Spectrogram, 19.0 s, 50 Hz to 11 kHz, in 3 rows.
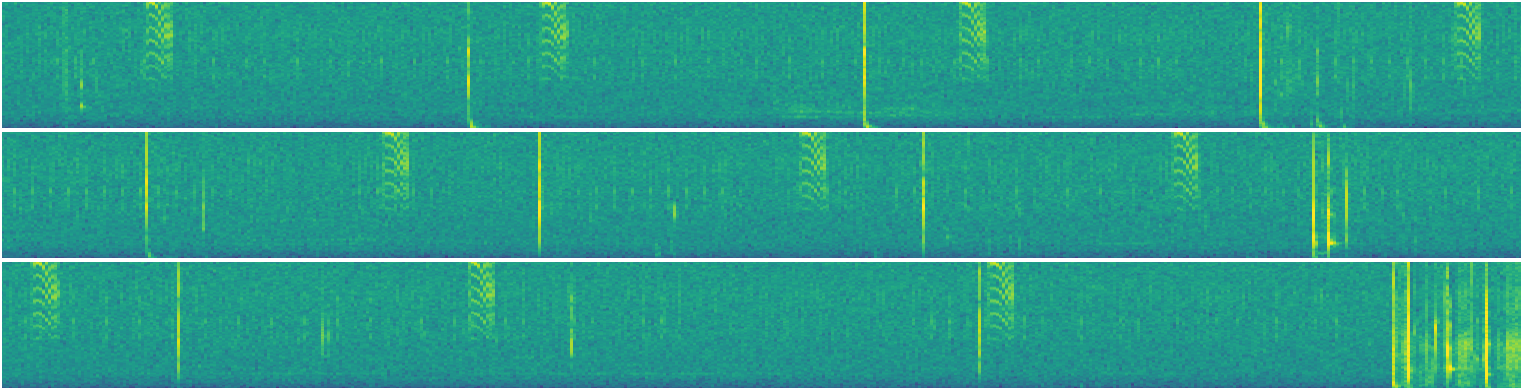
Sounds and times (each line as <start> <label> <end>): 11.8 water drops falling down into the pond 12.0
